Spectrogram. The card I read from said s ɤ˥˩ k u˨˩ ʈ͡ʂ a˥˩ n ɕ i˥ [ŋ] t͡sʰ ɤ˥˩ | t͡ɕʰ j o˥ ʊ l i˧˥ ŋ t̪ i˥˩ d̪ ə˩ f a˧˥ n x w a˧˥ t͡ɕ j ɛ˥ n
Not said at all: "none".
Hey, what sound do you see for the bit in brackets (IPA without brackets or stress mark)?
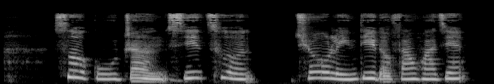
none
